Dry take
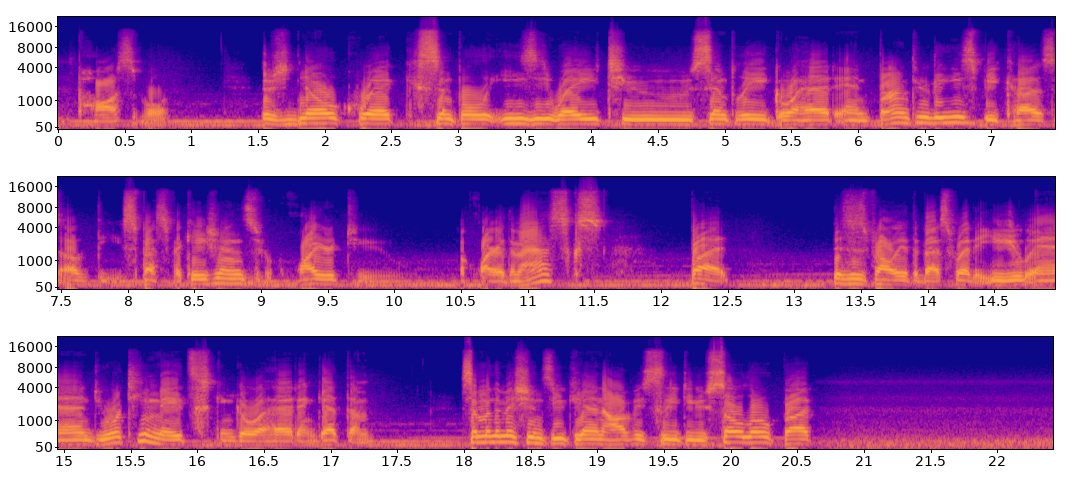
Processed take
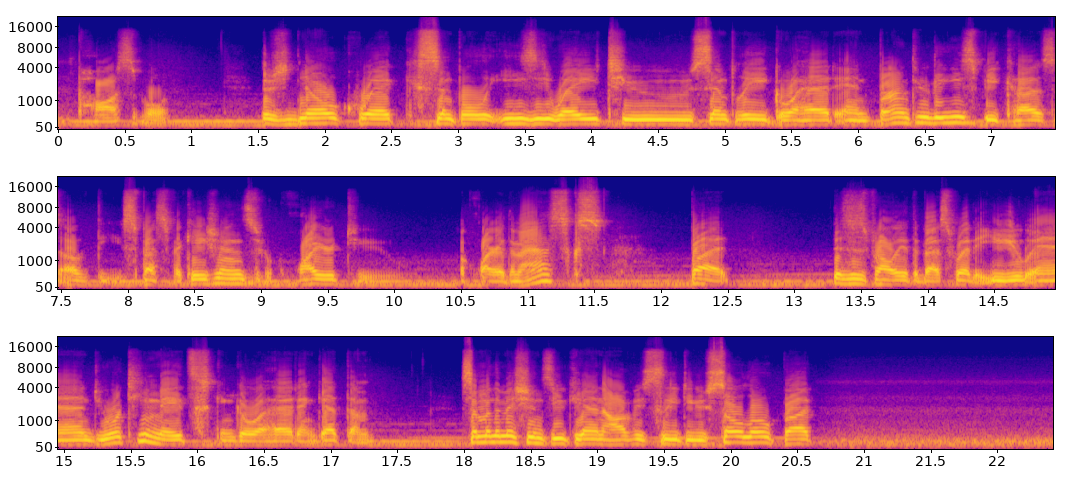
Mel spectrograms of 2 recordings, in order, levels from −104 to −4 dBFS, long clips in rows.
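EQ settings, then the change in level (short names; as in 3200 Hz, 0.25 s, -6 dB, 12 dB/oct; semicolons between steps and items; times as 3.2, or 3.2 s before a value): HPF 140 Hz 12 dB/oct; low shelf 490 Hz +8.5 dB; +8.0 dB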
